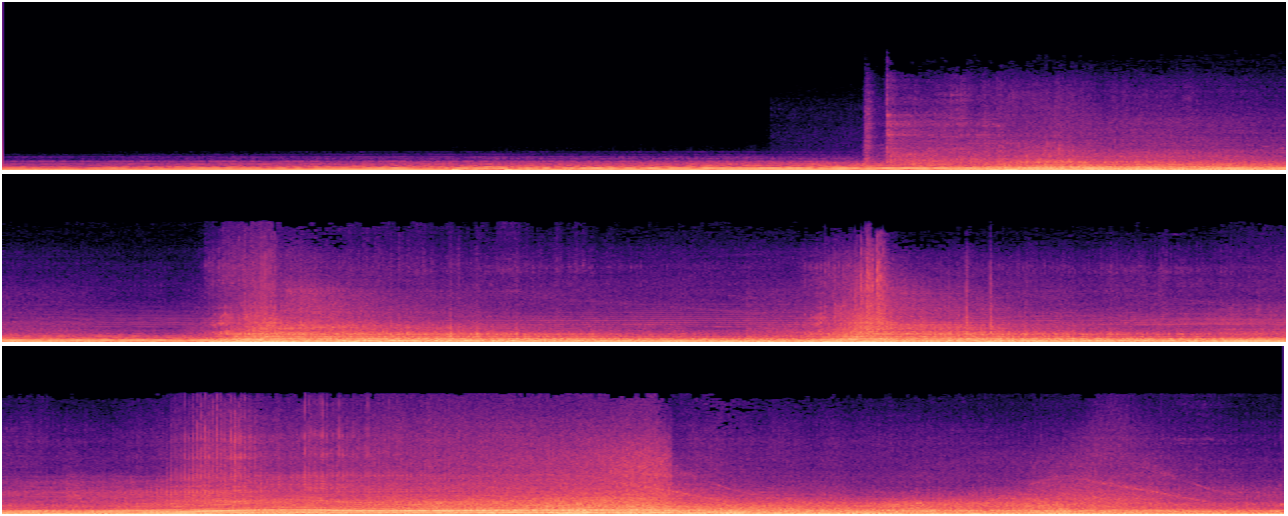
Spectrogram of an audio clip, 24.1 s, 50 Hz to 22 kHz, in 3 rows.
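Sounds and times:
sports car engine revving: 5.4 - 24.0.

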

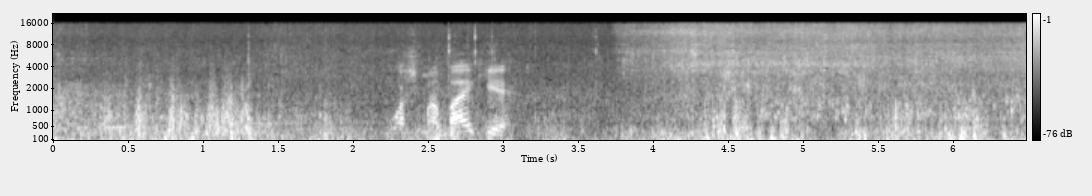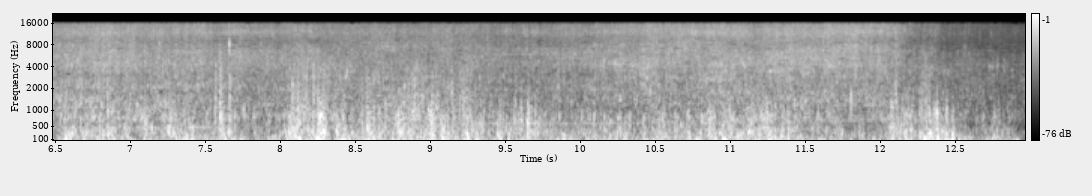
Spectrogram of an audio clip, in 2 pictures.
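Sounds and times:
wind noise on microphone: 0.0 - 12.9
bicycle tyres splashing through water: 3.7 - 12.9.

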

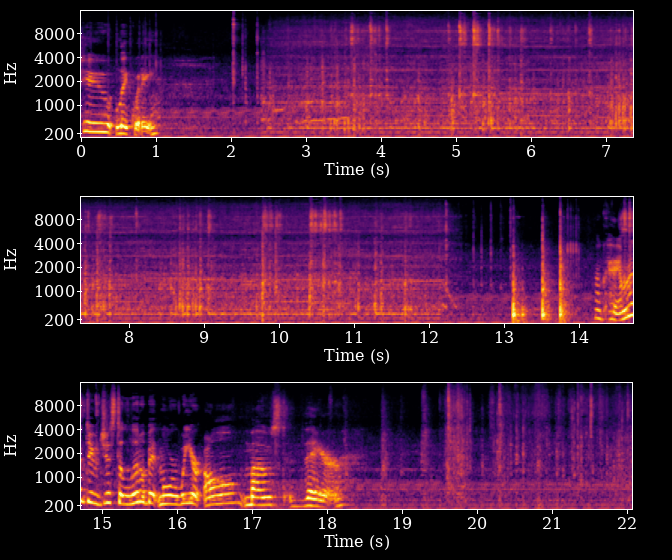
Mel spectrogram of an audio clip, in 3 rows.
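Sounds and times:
electric hand mixer running: 2.4 - 12.6.

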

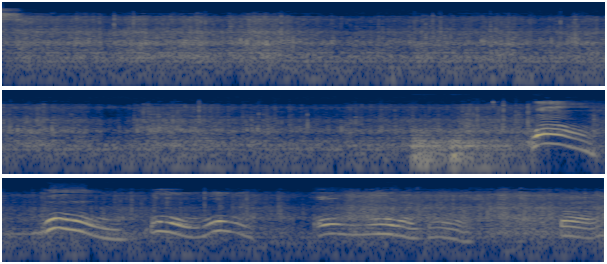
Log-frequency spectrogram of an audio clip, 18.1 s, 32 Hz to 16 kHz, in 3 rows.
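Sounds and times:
gusting wind: 0.0 - 18.0
heavy rain pouring: 0.0 - 18.0
loud low thump: 10.1 - 12.5.

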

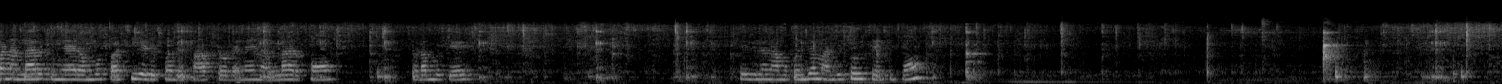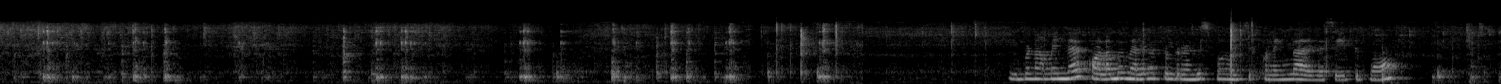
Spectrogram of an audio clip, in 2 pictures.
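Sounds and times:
onions sizzling in oil: 0.0 - 30.0
spatula knocking and scraping pot: 13.2 - 23.5.

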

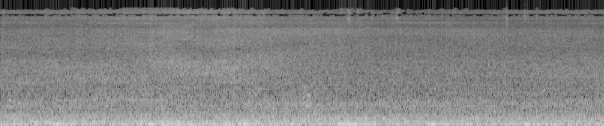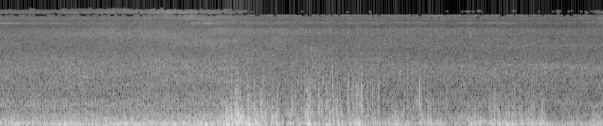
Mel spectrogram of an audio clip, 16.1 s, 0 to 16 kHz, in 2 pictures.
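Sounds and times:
traffic rumble: 0.0 - 16.0
wind buffeting microphone: 9.3 - 16.0.

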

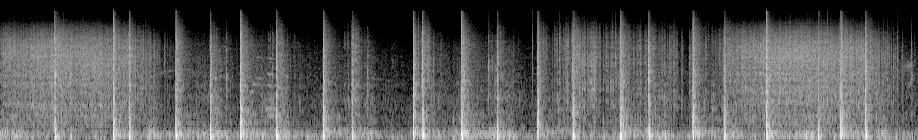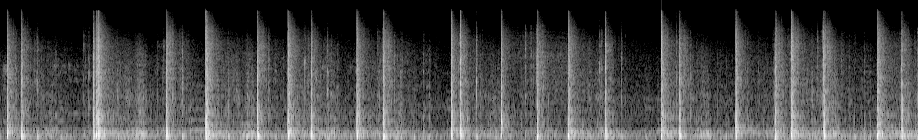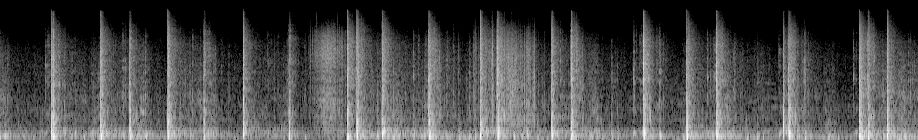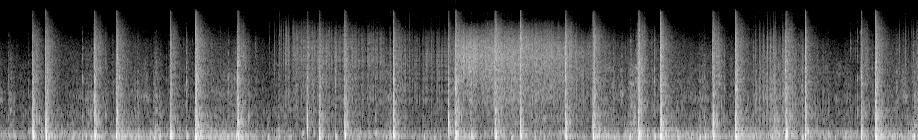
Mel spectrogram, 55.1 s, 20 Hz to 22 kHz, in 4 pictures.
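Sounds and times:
dense firework hissing: 0.0 - 2.6, 8.1 - 13.6, 32.2 - 33.2, 45.2 - 50.7
firework shells bursting: 0.0 - 4.3, 6.3 - 14.4, 31.8 - 36.3, 41.9 - 55.0.

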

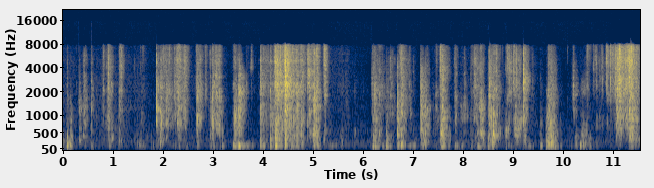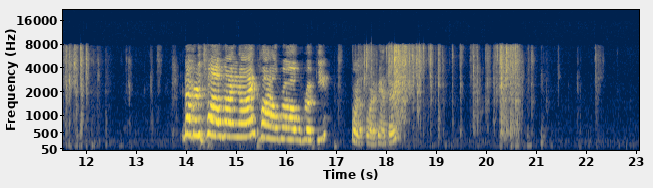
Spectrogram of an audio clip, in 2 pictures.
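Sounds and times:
card pack wrappers crinkling: 1.9 - 3.2, 4.0 - 5.3, 7.5 - 9.4, 10.5 - 12.2, 17.4 - 21.0.

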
